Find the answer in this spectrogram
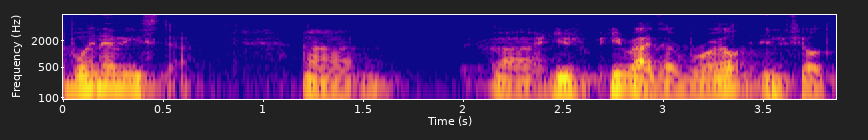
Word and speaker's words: Buena Vista: He's from Buena Vista, Virginia, not Buena Vista.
